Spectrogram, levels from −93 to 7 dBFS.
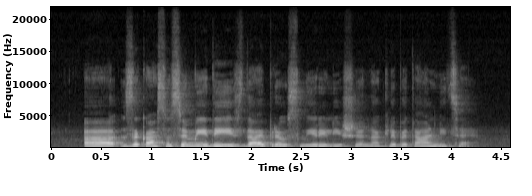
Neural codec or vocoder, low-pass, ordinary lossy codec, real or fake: none; none; none; real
